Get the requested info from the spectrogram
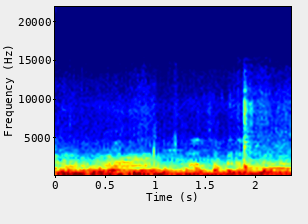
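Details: Cattle at a cattle market in Indonesia, a loud low drawn-out moo with steady harmonic bands, over heavy crowd chatter and engine-like rumble.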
